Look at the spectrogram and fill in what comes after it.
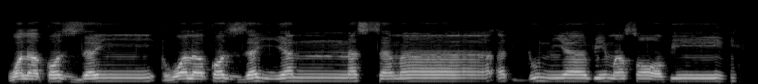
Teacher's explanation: Imam Hisham itu membaca dengan idgham, mengidghamkan dal ke zai.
